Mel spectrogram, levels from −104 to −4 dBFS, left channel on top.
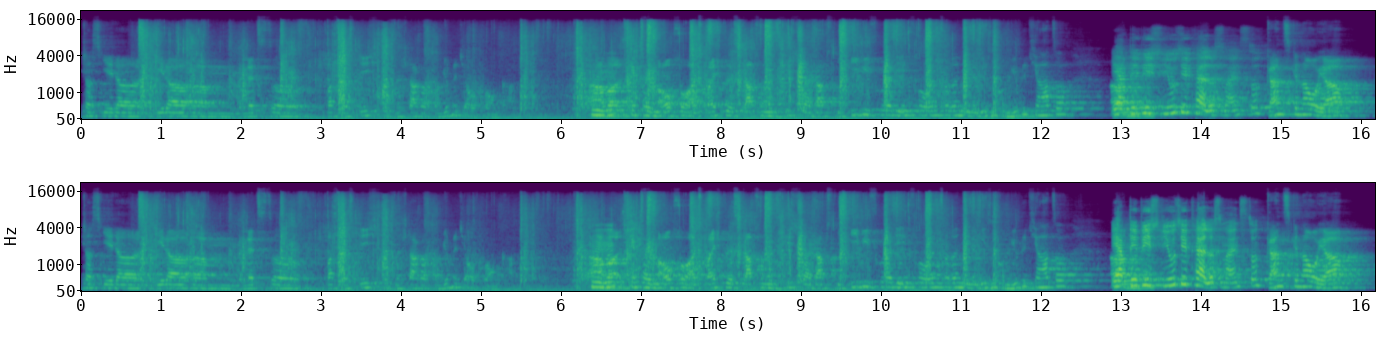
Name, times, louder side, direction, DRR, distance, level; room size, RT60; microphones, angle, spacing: voice 1, 0.0-2.8 3.1-5.4 6.3-12.3 12.9-13.2 14.8-15.7, right 1 dB, 10° right, 5 dB, 2.9 m, -36 dB
sound 1, 0.6-11.7, left 2 dB, 10° left, 1.5 m, -38 dB
voice 2, 6.4-7.0 12.9-14.8, right 3 dB, 85° right, 7 dB, 2.2 m, -30 dB
28.0 x 19.0 x 8.1 m, 1.4 s
head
